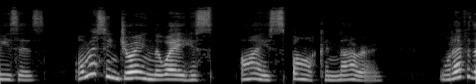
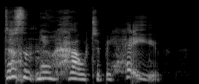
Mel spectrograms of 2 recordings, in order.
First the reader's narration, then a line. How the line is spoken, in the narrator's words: she hisses, eyes watering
